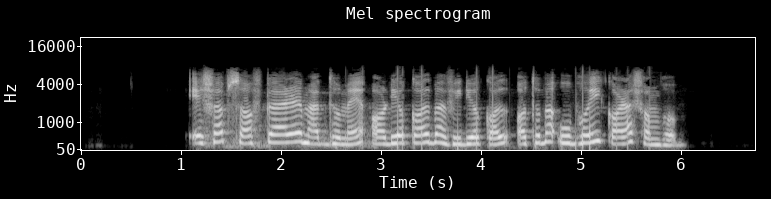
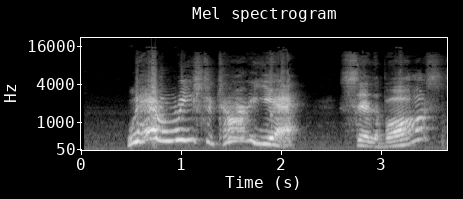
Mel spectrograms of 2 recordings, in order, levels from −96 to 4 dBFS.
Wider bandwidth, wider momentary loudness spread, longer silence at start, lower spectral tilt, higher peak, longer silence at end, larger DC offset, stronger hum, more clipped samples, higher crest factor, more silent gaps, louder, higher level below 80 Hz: second, 7.4 kHz vs 12.5 kHz; second, 5 LU vs 8 LU; first, 1.1 s vs 0.45 s; about the same, -5.5 dB/octave vs -5.5 dB/octave; about the same, -2 dBFS vs 0 dBFS; first, 0.7 s vs 0.2 s; neither; neither; neither; about the same, 12 dB vs 14 dB; neither; about the same, -13 LUFS vs -14 LUFS; about the same, -50 dBFS vs -54 dBFS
